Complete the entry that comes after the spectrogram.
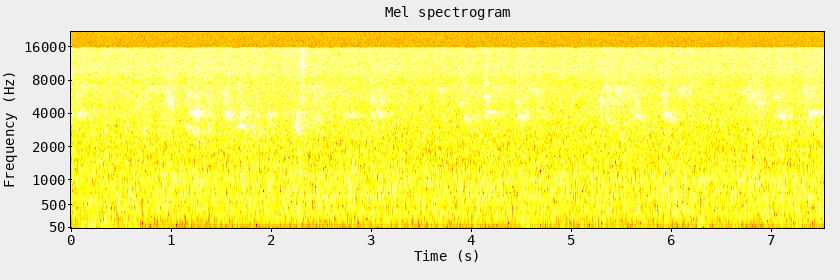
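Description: Faint outdoor ambience: a steady low hiss with short, high chirps from small birds repeating throughout.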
